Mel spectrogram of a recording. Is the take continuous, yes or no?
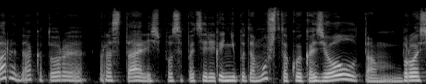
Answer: no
